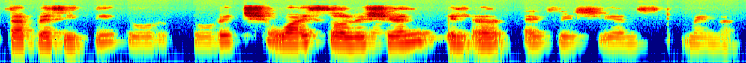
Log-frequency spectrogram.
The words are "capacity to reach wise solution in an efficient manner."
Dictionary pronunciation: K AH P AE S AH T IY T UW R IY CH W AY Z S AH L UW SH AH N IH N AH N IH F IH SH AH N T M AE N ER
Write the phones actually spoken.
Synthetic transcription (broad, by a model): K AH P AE S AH T IY T UW R IY CH W AY S AH L UW SH AH N IH N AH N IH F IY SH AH N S M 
